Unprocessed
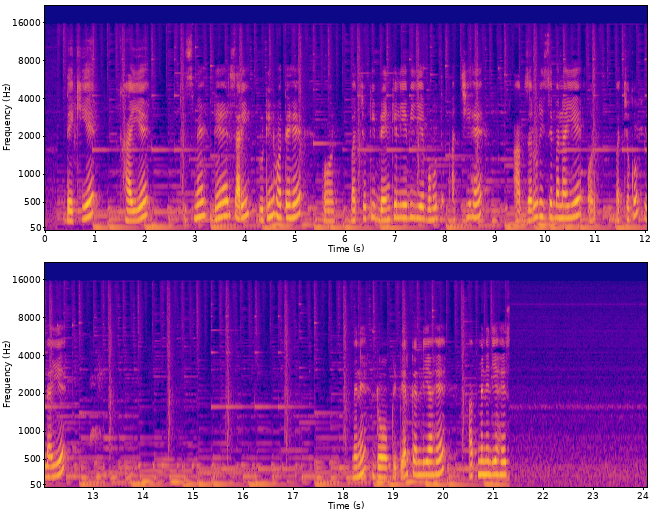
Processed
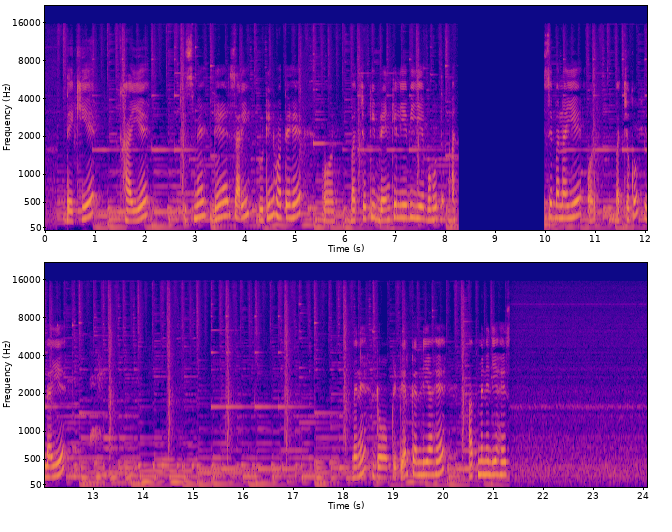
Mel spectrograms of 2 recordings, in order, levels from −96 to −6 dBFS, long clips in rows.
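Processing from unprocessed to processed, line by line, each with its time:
8.26–9.98 mute
17.67–19.16 low shelf 190 Hz -9.5 dB
whole clip: HPF 210 Hz 6 dB/oct; compressor 4:1, threshold -30 dBFS

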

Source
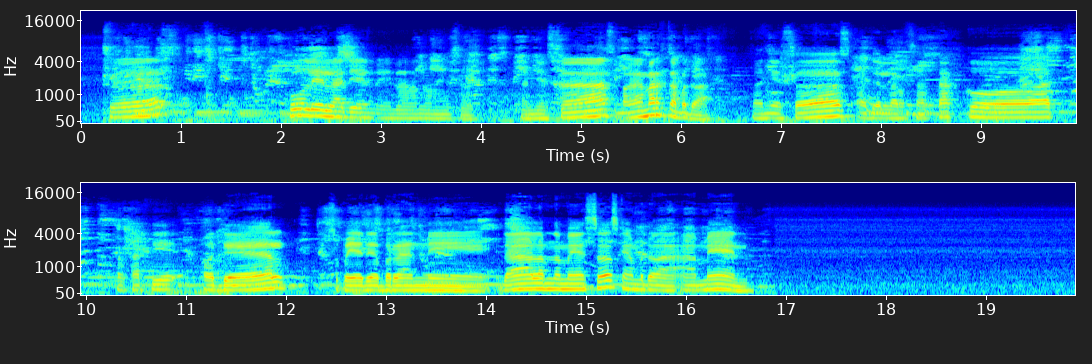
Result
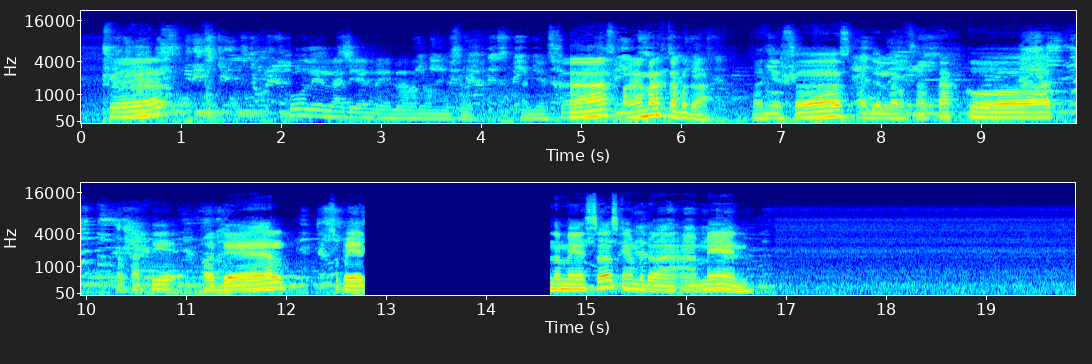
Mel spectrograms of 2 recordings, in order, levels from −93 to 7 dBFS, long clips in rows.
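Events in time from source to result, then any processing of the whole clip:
1.33–4.89 compressor 4:1, threshold -38 dBFS
12.78–14.64 mute

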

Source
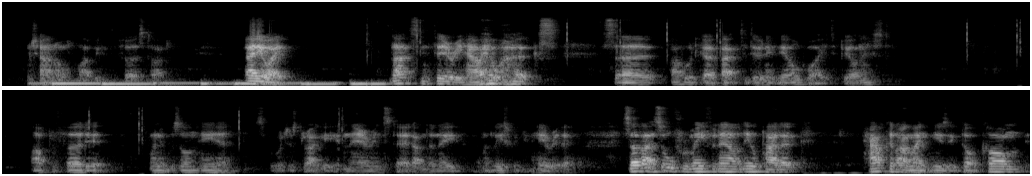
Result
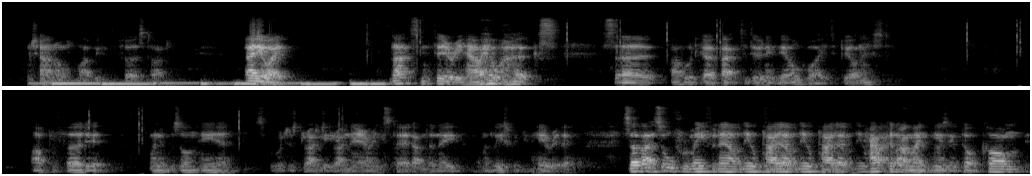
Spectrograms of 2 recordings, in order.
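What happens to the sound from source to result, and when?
13.12–13.53 echo throw 0.29 s, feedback 40%, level -3 dB
17.33–18.22 echo throw 0.56 s, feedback 35%, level -1 dB

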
